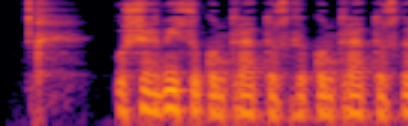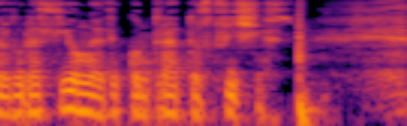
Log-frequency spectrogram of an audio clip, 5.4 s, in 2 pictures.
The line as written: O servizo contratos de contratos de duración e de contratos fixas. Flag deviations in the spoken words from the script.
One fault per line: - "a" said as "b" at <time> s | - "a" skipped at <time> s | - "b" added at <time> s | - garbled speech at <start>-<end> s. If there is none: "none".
none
